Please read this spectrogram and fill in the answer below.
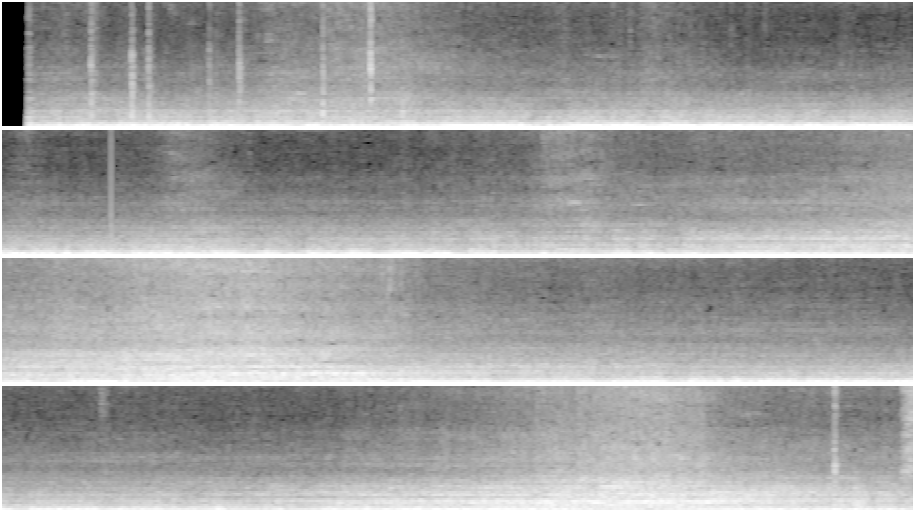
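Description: Road and engine noise of a car driving along a town road, heard from the moving car itself as a steady low rumble. Two louder swells of traffic noise rise and fade, one about halfway through and one near the end, as other vehicles pass close by.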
